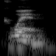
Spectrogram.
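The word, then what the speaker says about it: GYWN: For example, the GY WN wayoint would be pronounced Gwyn.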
